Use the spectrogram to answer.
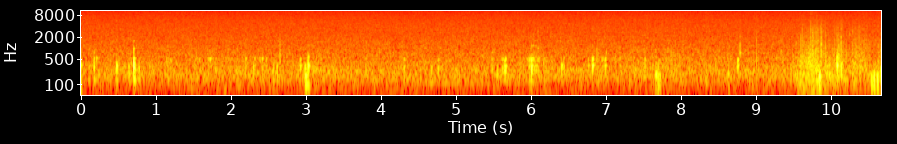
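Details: Stomach growling during digestion, as the water and air take major effect: frequent small gurgles and pops over a steady hiss, busier near the end; bowel sounds.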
